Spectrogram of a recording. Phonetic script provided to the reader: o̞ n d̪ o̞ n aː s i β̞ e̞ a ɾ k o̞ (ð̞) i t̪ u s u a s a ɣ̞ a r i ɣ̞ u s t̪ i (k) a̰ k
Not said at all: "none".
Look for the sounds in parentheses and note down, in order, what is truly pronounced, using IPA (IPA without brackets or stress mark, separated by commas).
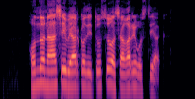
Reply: ð̞, none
